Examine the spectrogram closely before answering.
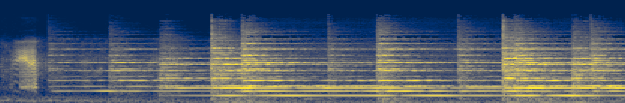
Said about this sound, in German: Sehr gerne geklagt wird in Deutschland auch gegen Kirchenglocken. Aber die sind nur bedingt abschaltbar. Das sakrale Läuten ist von der Religionsfreiheit geschützt. Nur das Glockenläuten als Zeitansage kann nachts untersagt werden.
